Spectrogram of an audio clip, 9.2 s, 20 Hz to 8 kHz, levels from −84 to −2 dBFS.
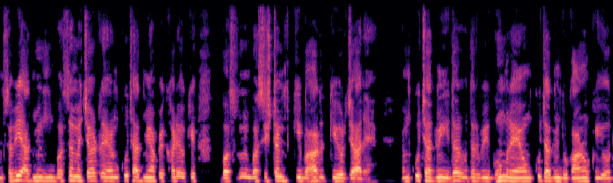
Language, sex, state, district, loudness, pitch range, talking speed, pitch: Hindi, male, Uttar Pradesh, Etah, -17 LUFS, 145-160 Hz, 255 wpm, 150 Hz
